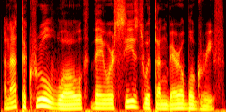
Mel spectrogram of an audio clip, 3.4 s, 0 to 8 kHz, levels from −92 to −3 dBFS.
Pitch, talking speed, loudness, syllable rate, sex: 115 Hz, 195 wpm, -17 LUFS, 5.1 syllables/s, male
